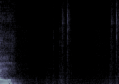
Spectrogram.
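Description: A computer mouse gives two quick double-clicks, close and crisp, spaced about a second apart, after a brief burst of a voice at the start.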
